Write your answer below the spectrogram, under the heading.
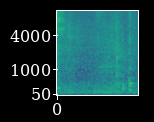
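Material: Nothing is struck.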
